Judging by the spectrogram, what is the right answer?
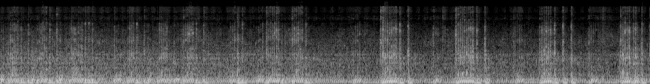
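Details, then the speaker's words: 1940s wood splitter, International Cub engine, cold, on choke while warming up: low uneven chuffing with irregular stumbles and missed beats, close to dying; running rough near stalling. "I can't walk away from it or it's going to die. Oh yeah, that was horrible."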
